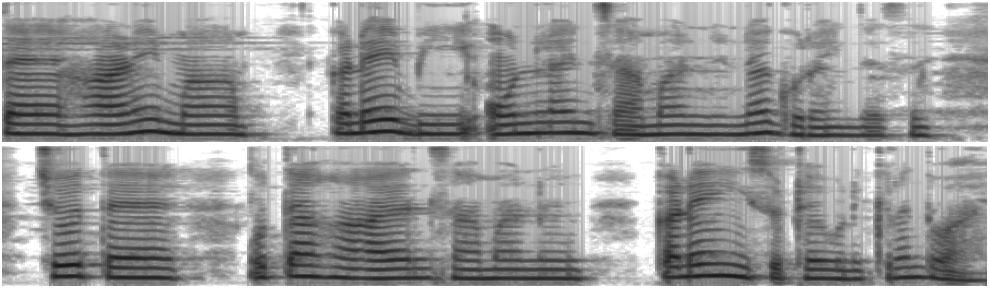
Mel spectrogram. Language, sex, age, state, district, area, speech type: Sindhi, female, 30-45, Gujarat, Junagadh, rural, spontaneous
